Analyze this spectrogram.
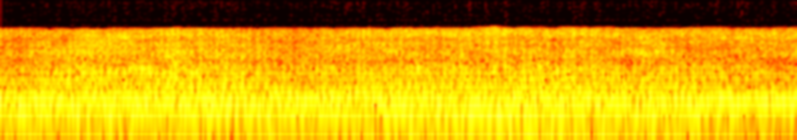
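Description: A steady, loud propeller airplane engine drones continuously as the planes drop lower to fire on police below, with a dense low rumble and harmonic hum that stays constant throughout, no voices present.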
